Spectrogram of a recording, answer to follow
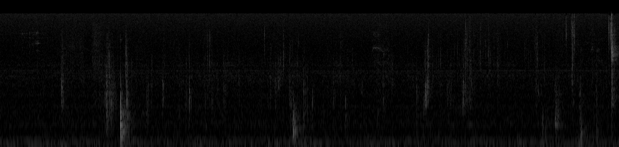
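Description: Near silence with a few faint, scattered mouth noises from a person tasting a sip of whisky: soft lip smacks and a swallow. The clearest is a short click about two seconds in.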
